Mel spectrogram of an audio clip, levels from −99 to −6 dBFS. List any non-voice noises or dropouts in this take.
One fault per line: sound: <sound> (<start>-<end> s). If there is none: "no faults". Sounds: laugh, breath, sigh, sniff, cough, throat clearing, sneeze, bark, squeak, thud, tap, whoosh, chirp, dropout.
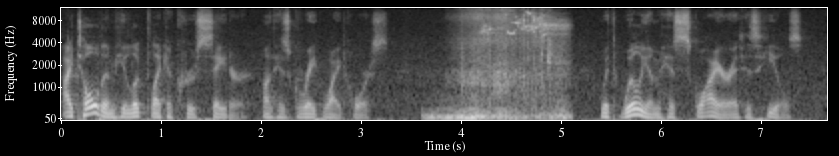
sound: squeak (3.6-5.2 s)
